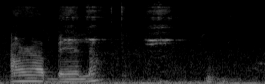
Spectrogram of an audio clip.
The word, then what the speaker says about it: Arabella: Arabella Dagao? Am I pronouncing it right? Arabella?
